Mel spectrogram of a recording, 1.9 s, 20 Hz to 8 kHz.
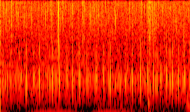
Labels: {"label": "biophony, rattle", "recorder": "SoundTrap 500"}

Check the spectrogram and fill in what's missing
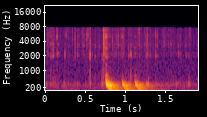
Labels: {"label": "anthrophony, bomb", "recorder": "HydroMoth"}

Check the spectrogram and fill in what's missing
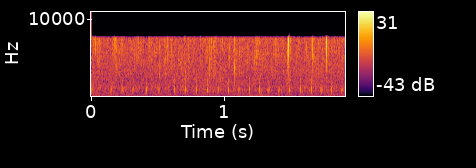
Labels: {"label": "biophony, rattle", "recorder": "SoundTrap 500"}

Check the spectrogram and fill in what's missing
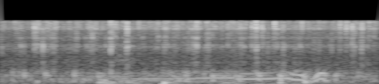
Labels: {"label": "biophony, cascading saw", "recorder": "HydroMoth"}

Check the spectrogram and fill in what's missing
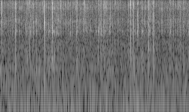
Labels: {"label": "ambient", "recorder": "HydroMoth"}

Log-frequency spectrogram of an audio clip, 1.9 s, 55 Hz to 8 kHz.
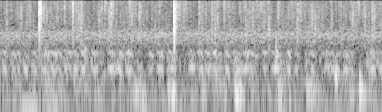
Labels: {"label": "anthrophony, mechanical", "recorder": "SoundTrap 300"}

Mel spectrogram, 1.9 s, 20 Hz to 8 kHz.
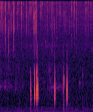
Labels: {"label": "biophony, knock croak", "recorder": "SoundTrap 300"}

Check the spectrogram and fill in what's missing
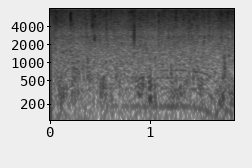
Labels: {"label": "biophony", "recorder": "SoundTrap 300"}
{"label": "biophony, grouper", "recorder": "SoundTrap 300"}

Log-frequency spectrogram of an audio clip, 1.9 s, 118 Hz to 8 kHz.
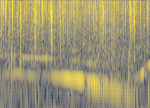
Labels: {"label": "biophony", "recorder": "SoundTrap 300"}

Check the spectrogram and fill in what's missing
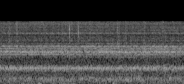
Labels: {"label": "anthrophony, boat engine", "recorder": "HydroMoth"}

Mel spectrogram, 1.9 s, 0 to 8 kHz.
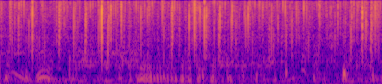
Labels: {"label": "biophony, cascading saw", "recorder": "SoundTrap 600 or HydroMoth"}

